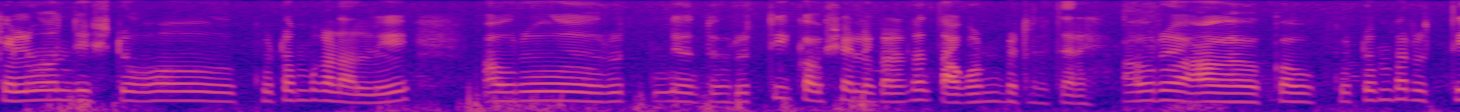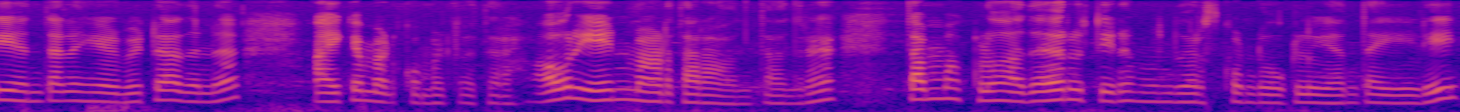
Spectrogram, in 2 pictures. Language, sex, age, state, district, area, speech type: Kannada, female, 30-45, Karnataka, Koppal, urban, spontaneous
